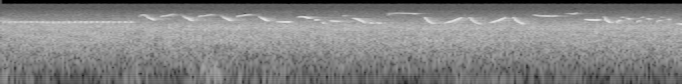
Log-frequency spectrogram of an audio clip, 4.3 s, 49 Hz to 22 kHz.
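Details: Eurasian wren singing at Hinata Gorge, Japan, on 27 March 2020: a rapid string of high, thin trills and twittering notes, largely masked by a loud, steady rush of flowing water.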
